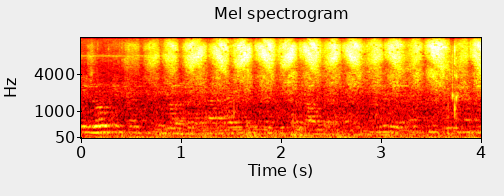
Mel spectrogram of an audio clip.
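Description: A whiteboard being wiped clean by hand: quick, even back-and-forth rubbing strokes as writing is erased.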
